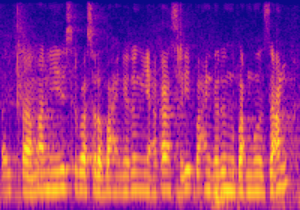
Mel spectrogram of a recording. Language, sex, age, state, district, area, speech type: Bodo, female, 30-45, Assam, Chirang, urban, spontaneous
